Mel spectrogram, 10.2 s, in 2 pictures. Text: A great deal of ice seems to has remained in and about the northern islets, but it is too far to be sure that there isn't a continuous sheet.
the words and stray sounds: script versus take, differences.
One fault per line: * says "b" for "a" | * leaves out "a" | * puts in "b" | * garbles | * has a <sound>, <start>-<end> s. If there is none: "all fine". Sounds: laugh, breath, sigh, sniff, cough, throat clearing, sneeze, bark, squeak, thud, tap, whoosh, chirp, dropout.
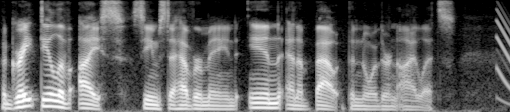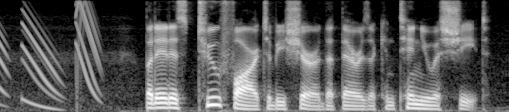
* says "have" for "has"
* has a chirp, 5.0-6.2 s
* says "is" for "isn't"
